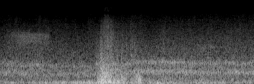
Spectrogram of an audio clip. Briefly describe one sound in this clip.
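A parachute snaps open with a loud whoosh.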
